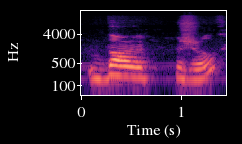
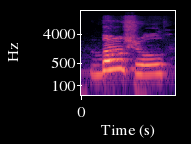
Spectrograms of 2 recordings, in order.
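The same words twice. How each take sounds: First: It is said slowly with exaggerated articulation. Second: It is said quickly and smoothly. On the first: "I'm going to over exaggerate the pronunciation" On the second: "when I said it, it was really quick, really smooth"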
